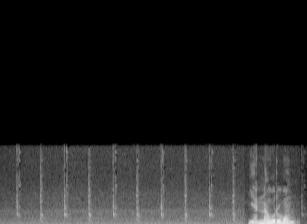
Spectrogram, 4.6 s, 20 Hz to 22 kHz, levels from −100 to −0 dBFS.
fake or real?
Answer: real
